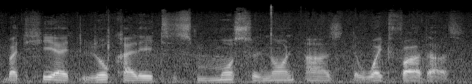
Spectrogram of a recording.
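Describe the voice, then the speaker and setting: A man in his sixties from Uganda, a missionary priest answering interview questions at an easy pace, with frequent fillers and quiet chuckles. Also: sits low, steady tone, measured pace, slight background noise, low-quality recording. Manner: hesitant, many fillers, chuckles often.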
